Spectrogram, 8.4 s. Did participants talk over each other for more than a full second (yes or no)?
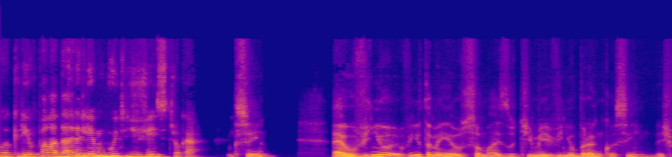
no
